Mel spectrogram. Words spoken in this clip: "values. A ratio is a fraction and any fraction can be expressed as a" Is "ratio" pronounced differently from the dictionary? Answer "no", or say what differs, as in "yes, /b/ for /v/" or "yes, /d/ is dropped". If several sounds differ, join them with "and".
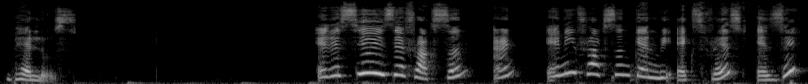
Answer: yes, /s/ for /ʃ/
